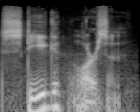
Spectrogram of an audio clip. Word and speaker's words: Stieg Larsson: It's funny, because I was going to make reference to Stieg Larsson. Is that how you say his name? – Stieg Larsson.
